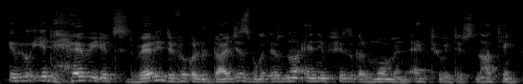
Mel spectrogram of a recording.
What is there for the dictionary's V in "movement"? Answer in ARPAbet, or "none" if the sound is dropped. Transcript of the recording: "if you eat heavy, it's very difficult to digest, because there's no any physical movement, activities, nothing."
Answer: none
